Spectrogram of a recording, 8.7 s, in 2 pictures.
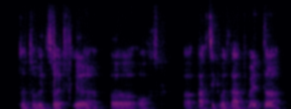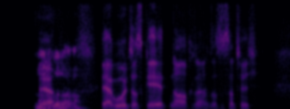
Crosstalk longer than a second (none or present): none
